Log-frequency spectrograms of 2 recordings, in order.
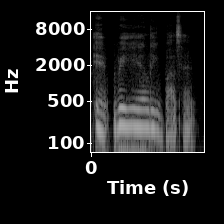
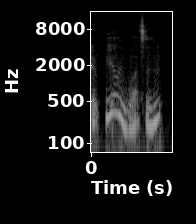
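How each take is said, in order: First: "really" drawn out, falling; flat, slow "really". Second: Really rising high and light; sing-song "really"; stress on really. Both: Shown as a demonstration.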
